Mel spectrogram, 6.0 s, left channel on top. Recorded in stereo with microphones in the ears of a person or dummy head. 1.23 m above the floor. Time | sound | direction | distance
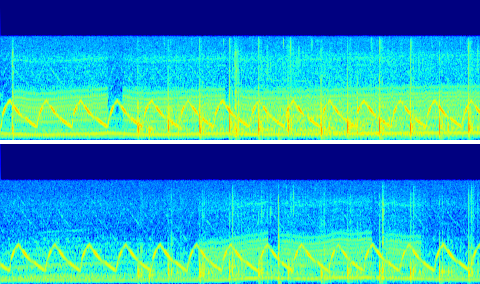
1.7 | running footsteps | 55° left (ahead or behind) | 5 m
